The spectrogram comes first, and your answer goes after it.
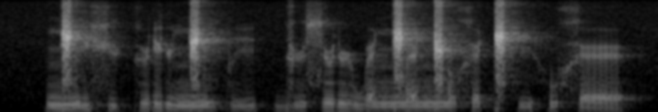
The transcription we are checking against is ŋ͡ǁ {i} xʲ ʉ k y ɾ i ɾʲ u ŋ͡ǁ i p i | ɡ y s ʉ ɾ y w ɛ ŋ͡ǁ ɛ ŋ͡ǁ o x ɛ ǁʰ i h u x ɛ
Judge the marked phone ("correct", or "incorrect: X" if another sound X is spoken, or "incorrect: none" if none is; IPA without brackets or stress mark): correct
